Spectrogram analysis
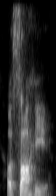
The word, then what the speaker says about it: Asahi: You have all of of the um uh cyber agent and and TV, how how's that pronounced? Asah. Asahi.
